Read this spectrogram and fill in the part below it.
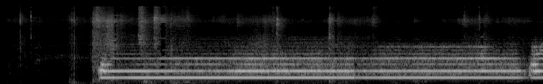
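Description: A French horn plays one long, steady note through a small speaker.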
